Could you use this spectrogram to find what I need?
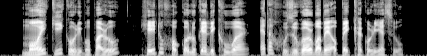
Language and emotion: Assamese, happy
